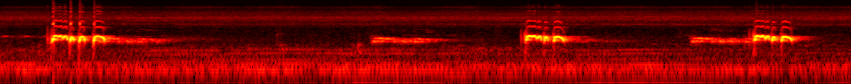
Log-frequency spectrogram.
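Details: Zebra dove cooing as a lure to get birds calling. Three loud rolled, stuttering coo bursts spaced several seconds apart, with softer drawn coos between them, suggesting more than one dove. Steady hum underneath.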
